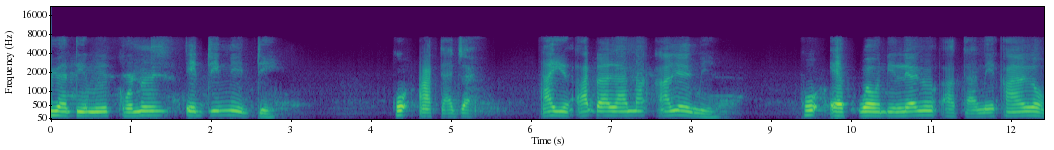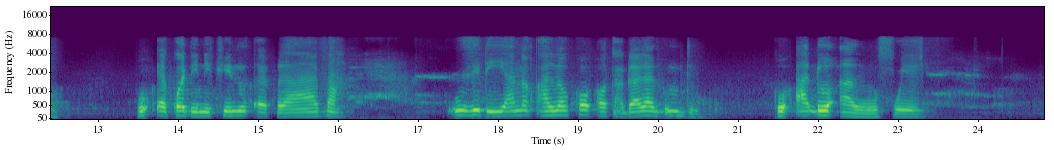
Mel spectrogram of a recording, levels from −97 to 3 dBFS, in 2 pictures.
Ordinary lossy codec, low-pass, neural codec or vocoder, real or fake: Opus, 64 kbps; 7.2 kHz; codec, 16 kHz, 1 kbps, X-Codec, HuBERT features, trained on balanced general audio; fake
